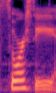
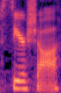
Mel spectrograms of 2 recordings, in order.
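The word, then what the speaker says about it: Saoirse: Sersa who becomes sorsy instead of sir shawa but go forbid you say Mrs.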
